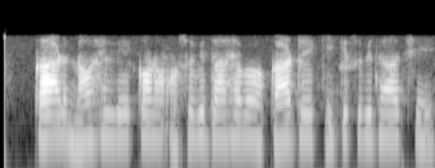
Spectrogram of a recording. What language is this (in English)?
Odia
